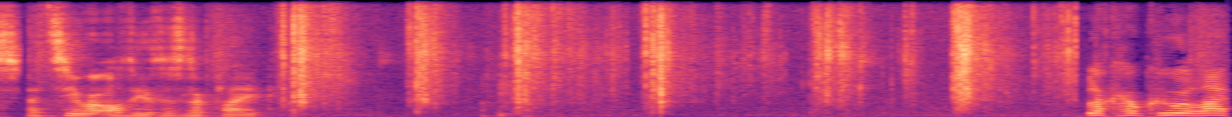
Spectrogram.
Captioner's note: foil Ripping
